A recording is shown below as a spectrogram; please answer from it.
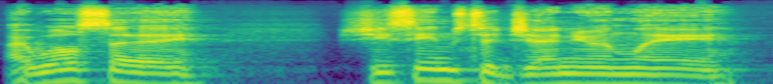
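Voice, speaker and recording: A man's voice: mid-range voice, unhurried, a bit bright. A man co-hosting a podcast, recapping and analyzing a film in a thoughtful casual way. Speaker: podcast co-host.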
